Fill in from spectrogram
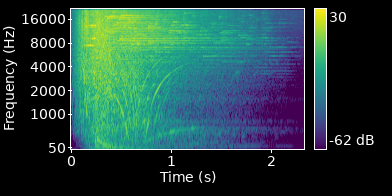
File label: Pickup Despawn; Warframe; Nokko Colony; Find Nokkos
